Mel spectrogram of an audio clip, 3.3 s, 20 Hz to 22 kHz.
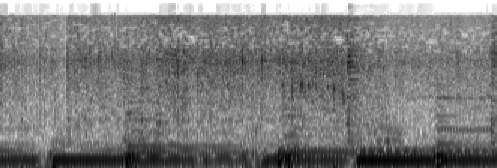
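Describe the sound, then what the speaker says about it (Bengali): Pumpkin pieces fry in mustard oil in a pan, giving a steady close sizzle punctuated by occasional clinks and scrapes of stirring. "তারপর মিষ্টি কুমড়াগুলোকে দিয়ে একটু ভাজবো 1 থেকে 2 মিনিটের মতো"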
